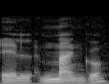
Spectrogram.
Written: mango

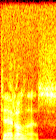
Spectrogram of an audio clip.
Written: DAEDALUS

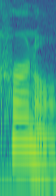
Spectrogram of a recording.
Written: kernel

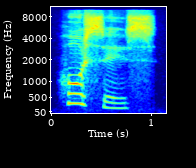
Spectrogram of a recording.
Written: horses

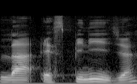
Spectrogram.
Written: shin

